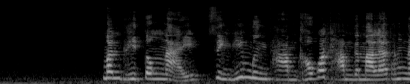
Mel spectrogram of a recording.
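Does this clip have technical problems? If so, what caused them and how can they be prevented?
Yes. Throughout the speech, the voice sounds rough and grainy, with noise filling the gaps between pitch harmonics and a dull or synthetic-sounding top band. This damage is heavy and is likely caused by low-delay AAC compression (AAC-ELD), which fits a bitrate around 24 kbps. Its short frames separate harmonics poorly, so at that rate the encoder runs out of bits. To prevent it, raise the bitrate or use a longer-frame codec when low delay isn't needed.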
